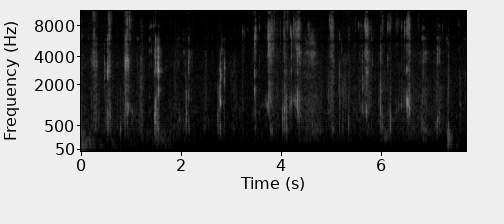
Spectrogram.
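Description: Close-miked chewing and crunching of McDonald's French fries: irregular crisp bites and wet mouth clicks.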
